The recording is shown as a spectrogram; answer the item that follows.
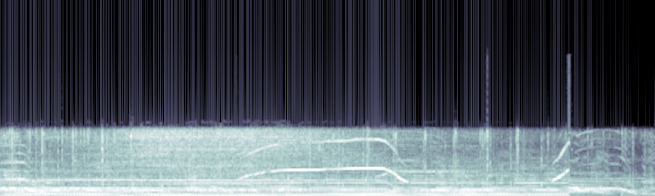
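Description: A live rock band holds out the song's closing chord under crowd cheering, and the chord stops suddenly near the end.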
